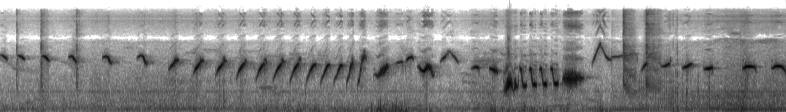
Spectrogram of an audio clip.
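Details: Master training recording of a white-rumped shama: a long, steadily repeated series of slurred whistled notes, several per second, shifting into lower warbled phrases and a sharp high rising note before more repeated whistles.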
